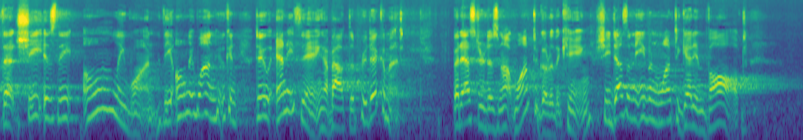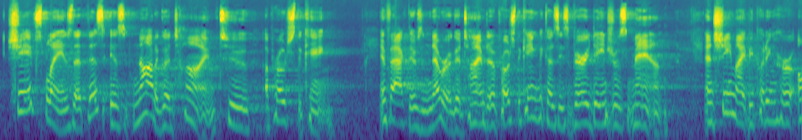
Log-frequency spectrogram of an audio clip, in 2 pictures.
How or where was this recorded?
large echoing room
